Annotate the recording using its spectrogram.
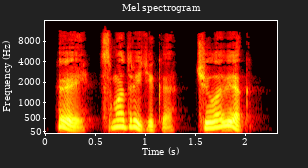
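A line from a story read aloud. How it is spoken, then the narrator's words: Surprised exclamation from crowd. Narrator (Russian): удивленно воскликнул чей-то голос в толпе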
